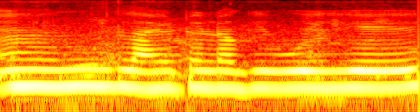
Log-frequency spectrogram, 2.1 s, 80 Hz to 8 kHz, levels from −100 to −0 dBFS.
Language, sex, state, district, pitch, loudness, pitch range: Hindi, female, Bihar, Vaishali, 220 Hz, -11 LUFS, 215-230 Hz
